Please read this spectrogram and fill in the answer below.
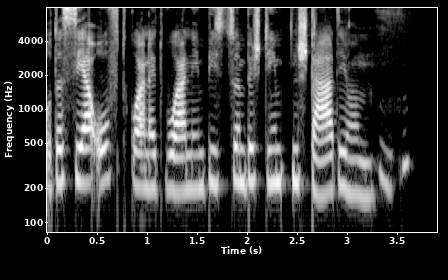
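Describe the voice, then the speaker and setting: A woman speaks in an ordinary speaking voice, fairly high in pitch, with fairly even intonation at a fairly slow pace. The recording is very clean, with a silent background. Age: 50s. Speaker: burnout prevention trainer. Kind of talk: radio interview.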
